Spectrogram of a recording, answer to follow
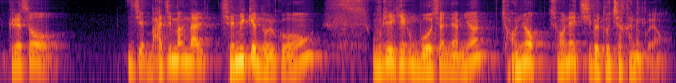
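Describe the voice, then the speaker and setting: Husky guy in his 40s preaching, voice swings up and down a lot, keeps asking the crowd stuff. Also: on the high side, expressive, brisk. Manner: storytelling, often asking the audience questions. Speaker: missionary preacher. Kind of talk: sermon at a prayer meeting.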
